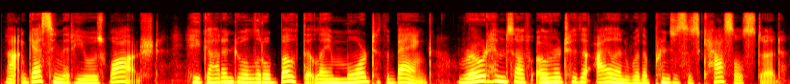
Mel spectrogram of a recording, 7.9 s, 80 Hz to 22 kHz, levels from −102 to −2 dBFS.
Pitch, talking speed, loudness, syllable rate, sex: 180 Hz, 220 wpm, -19 LUFS, 5.6 syllables/s, female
